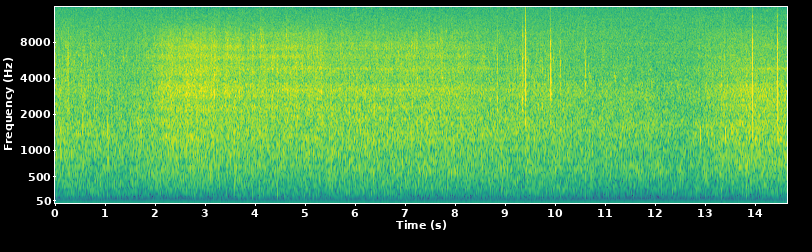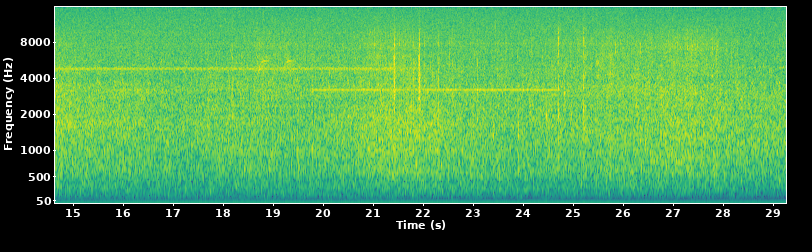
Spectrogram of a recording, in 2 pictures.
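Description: A steady rushing hiss of outdoor background noise, with two sharp clicks a little past nine seconds in and another near fourteen seconds, and faint high steady tones in the middle.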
